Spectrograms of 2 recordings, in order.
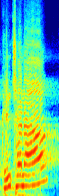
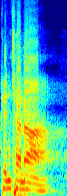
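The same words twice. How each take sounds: First: The pitch rises at the end. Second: The pitch falls at the end.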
